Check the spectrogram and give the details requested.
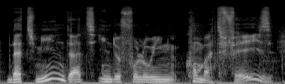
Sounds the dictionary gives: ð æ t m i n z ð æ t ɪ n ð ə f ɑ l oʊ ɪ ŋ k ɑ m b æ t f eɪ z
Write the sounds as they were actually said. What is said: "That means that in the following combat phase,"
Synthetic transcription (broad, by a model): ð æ t m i n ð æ t ɪ n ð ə f ɑ l oʊ ɪ ŋ k ɑ m b æ t f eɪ z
